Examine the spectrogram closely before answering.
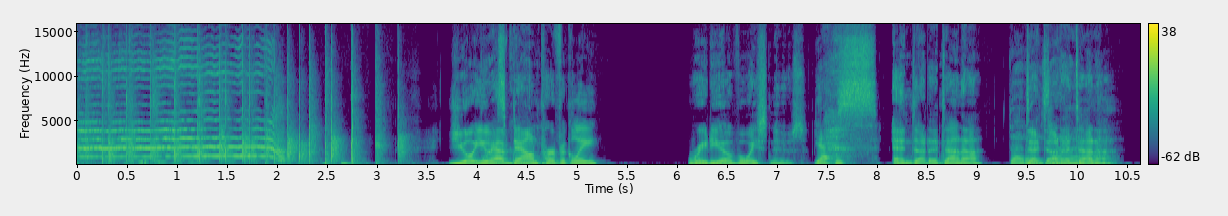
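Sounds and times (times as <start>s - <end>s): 
people clapping: 0.0s - 3.4s
speech: 3.7s - 5.3s, 6.1s - 10.5s.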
